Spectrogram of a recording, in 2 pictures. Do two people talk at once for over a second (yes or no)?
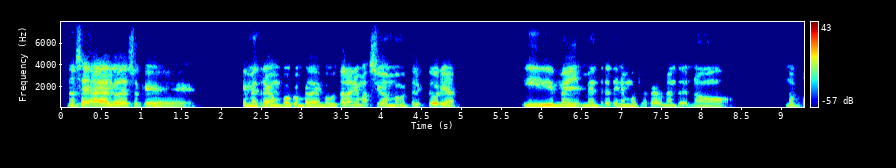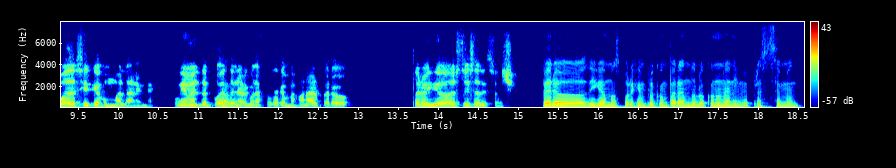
no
